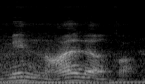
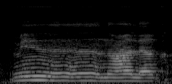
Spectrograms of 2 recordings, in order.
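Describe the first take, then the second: First: "min alaqa." slow and louder, crisp n; clear reading. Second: "min alaqa." with a higher hummed n; wrong nasal hum. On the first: Teacher modelling the correct clear "min alaqa.". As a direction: stress "alaqa" in "min alaqa." slowly and loudly with a clean n. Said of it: "Tapi yang benarnya". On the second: Teacher demonstrating the wrong humming "min alaqa.". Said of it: "Ah, salah". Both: Shown as a demonstration.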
